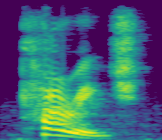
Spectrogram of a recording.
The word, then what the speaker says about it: courage: I have courage. The letter A in that word sounds a. Courage.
